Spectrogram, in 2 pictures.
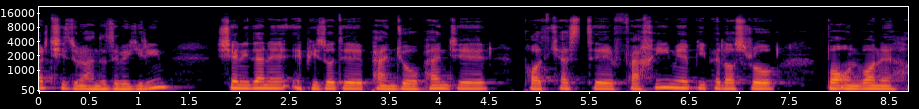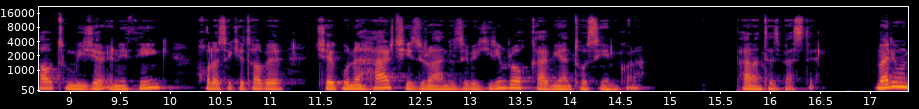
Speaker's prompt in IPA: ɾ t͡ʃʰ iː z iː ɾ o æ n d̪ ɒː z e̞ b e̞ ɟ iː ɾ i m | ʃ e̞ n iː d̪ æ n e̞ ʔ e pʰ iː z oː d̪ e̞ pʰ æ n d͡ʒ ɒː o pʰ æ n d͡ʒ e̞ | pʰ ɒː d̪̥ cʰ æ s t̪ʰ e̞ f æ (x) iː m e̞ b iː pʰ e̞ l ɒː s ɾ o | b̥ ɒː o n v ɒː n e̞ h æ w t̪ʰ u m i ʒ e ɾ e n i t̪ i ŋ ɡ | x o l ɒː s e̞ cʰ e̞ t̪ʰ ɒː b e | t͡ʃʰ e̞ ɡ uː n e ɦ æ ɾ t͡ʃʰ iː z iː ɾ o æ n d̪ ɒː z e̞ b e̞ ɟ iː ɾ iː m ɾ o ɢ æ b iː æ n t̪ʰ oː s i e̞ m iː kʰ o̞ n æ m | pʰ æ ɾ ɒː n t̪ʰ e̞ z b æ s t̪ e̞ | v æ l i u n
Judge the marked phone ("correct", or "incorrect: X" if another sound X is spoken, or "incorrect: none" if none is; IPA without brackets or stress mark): correct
